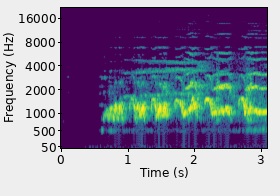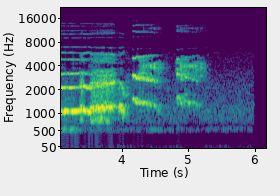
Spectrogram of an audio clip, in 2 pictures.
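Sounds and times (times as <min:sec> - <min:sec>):
owl warbling: 0:00.6 - 0:05.4.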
